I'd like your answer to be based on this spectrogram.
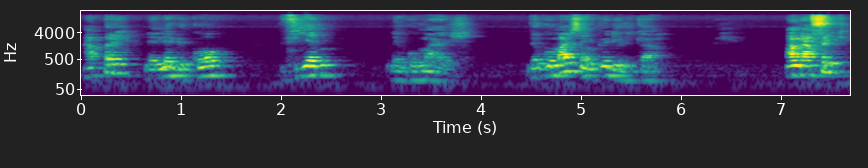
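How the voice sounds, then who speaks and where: In a relaxed teaching session, a man with an African French accent, a cosmetics chemist and instructor, explains products with emphatic delivery. He speaks at medium pitch in a mellow voice, captured by a faraway microphone in an echoey space.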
